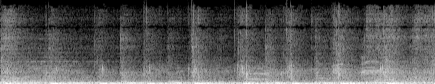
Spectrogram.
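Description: A live rock band playing, with electric guitars over bass and a steady drum beat, heard from among the audience.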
